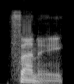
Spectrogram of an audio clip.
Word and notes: fanny: British English

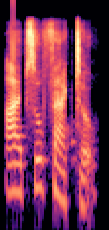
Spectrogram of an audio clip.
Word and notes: ipso facto: Indian

